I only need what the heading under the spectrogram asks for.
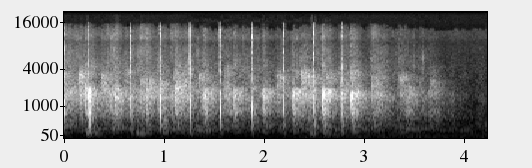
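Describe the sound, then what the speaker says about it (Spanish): Audience applause for a speaker at an international arbitration panel, a steady run of sharp claps from a medium-sized crowd that tapers off toward the end, with no talking. "También pedimos un aplauso para él."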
